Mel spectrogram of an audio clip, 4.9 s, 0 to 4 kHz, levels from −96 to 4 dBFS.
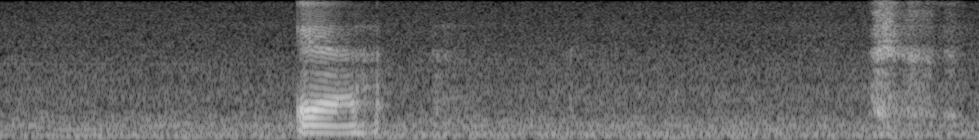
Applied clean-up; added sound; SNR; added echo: none; none; none; none.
